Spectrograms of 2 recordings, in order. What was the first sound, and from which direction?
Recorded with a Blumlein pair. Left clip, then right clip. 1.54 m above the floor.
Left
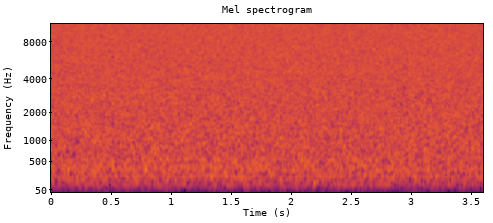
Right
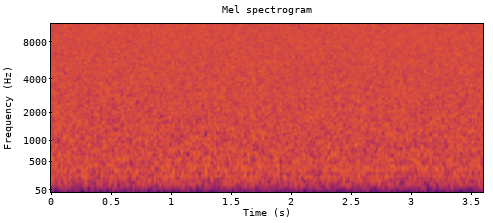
Only background noise.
